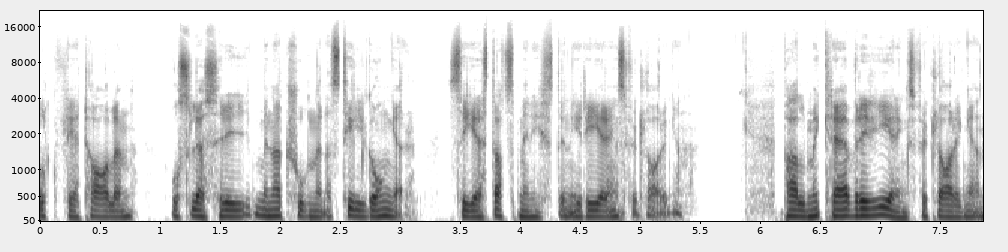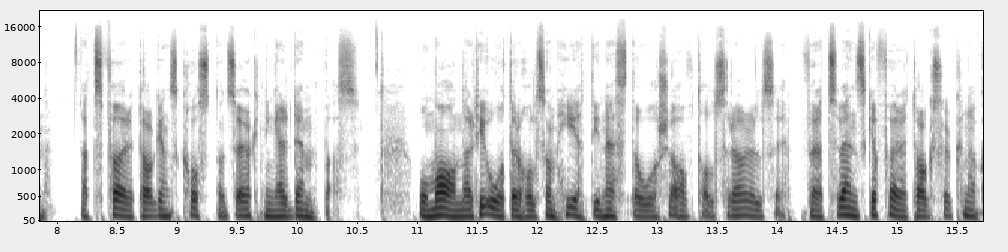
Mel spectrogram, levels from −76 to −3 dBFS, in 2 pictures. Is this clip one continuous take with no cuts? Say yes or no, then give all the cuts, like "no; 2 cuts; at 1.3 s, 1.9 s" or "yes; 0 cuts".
no; 2 cuts; at 6.1 s, 14.2 s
